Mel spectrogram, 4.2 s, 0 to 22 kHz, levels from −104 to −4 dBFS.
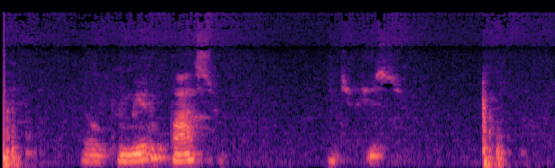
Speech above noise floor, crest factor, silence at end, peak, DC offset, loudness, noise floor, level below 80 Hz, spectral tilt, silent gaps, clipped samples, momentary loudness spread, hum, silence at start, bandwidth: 35 dB; 22 dB; 0.35 s; -16 dBFS; under 0.1%; -35 LUFS; -68 dBFS; -50 dBFS; -7 dB/octave; none; under 0.1%; 19 LU; none; 0 s; 16.5 kHz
